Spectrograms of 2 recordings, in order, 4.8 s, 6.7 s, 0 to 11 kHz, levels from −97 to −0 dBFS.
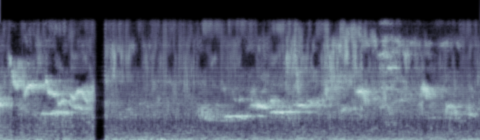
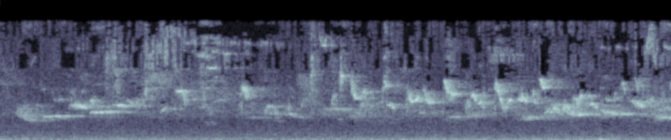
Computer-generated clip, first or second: first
